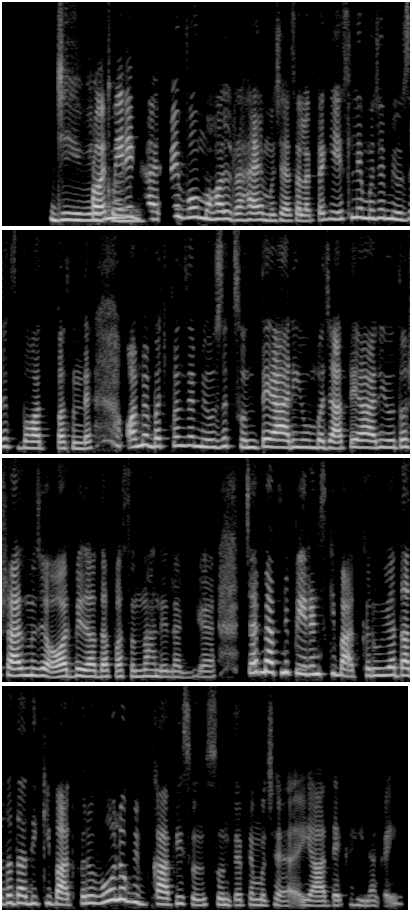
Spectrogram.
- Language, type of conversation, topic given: Hindi, podcast, परिवार का संगीत आपकी पसंद को कैसे प्रभावित करता है?
- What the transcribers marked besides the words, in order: static; distorted speech; in English: "म्यूज़िक्स"; in English: "म्यूज़िक"; in English: "पेरेंट्स"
